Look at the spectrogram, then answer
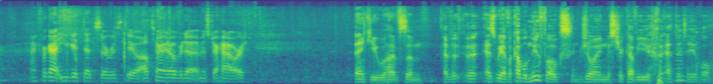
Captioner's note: laughter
